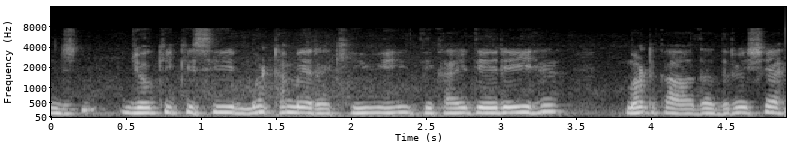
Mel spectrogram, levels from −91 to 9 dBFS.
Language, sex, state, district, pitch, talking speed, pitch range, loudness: Hindi, male, Uttarakhand, Tehri Garhwal, 170 Hz, 195 wpm, 160-185 Hz, -14 LUFS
